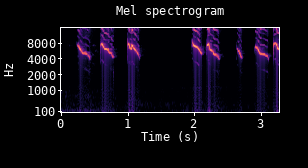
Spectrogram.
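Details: White-eye giving "ngalas" wild-style song to stimulate a young bird: short bursts of high, thin, falling whistled notes in two groups separated by a brief gap, over a low humming background.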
